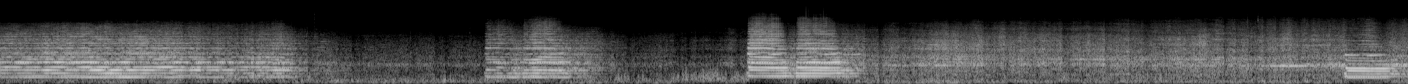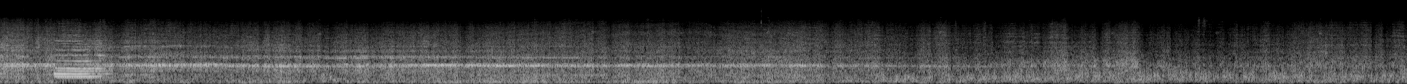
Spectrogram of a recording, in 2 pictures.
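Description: Freight train locomotive air horn sounding a long blast, then two roughly one-second blasts, then two short toots about five seconds later. After that comes the steady rumble and clatter of the train's cars rolling past.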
